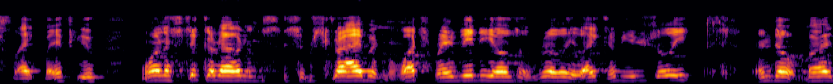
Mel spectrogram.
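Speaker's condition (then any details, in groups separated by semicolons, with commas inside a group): Brain injury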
